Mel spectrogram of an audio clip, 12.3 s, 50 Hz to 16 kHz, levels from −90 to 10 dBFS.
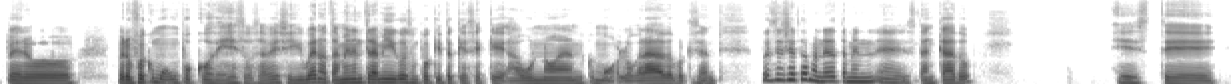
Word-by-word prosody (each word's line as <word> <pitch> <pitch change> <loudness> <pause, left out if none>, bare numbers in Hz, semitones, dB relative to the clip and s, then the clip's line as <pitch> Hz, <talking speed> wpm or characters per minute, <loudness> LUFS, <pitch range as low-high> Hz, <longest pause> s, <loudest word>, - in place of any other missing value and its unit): pero 120 -1 +2 0.4
pero 125 0 +5
fue 150 +1 +5
como 150 -3 0
un 135 0 -2
poco 130 -2 -2
de 120 +1 -3
eso, 120 -3 -6
¿sabes?, 130 +4 -3
y, 125 -1 -1
bueno, 145 +1 +3
también 135 +2 +3
entre 150 -1 +4
amigos 145 0 +3
un 135 - -3
poquito, 130 0 -1
que 110 - -5
sé 115 +1 -6
que, 115 -4 -2
aún 115 +2 -1
no 115 0 +2
han 115 +1 -1
como 120 -2 -5
logrado, 115 +2 +2
porque 110 +2 -8
se 120 - -5
han, 110 0 -5 0.4
pues, 230 - -3
de 250 -1 -1
cierta 255 +1 +3
manera, 195 -3 +1
también, 180 -1 +1
eh, 150 -2 -3
estancado. 125 +1 -1 1.4
Este 120 -4 -3
125 Hz, 170 wpm, -23 LUFS, 115-140 Hz, 1.4 s, pero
